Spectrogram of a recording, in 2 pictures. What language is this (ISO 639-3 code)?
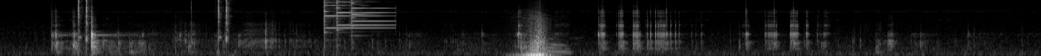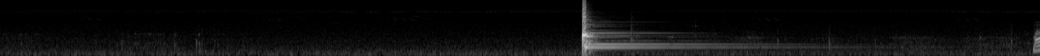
vie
